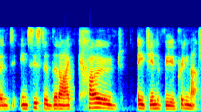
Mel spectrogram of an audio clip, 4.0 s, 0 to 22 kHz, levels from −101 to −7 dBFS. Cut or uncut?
cut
